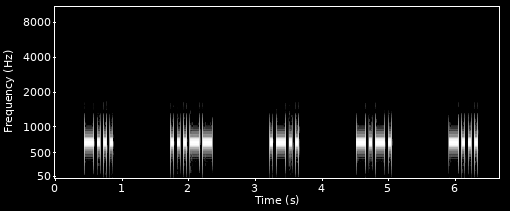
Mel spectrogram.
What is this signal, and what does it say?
Morse code, heard as a keyed tone, about 25 wpm, spaced as for 9 wpm, 700 Hz. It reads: B3LCB
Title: USA Call Signs - 6 Characters - 6x Character Spacing - 25wpm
